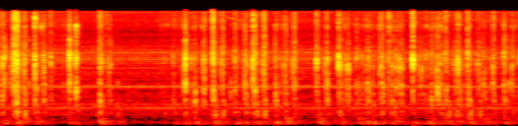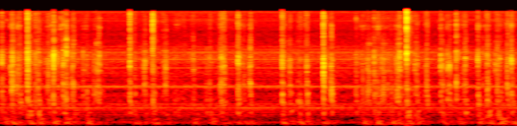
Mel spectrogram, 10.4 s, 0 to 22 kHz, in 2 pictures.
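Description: Both hands type fast with their fingertips on a full-size Corsair K35 plastic mechanical keyboard with red-backlit plastic keys. A dense, continuous stream of sharp, bright, clacky keystrokes with almost no low end, each click dying away instantly, runs over a faint steady background hum.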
